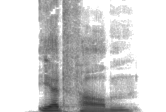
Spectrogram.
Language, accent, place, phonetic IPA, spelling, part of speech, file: German, Germany, Berlin, [ˈeːɐ̯tˌfaʁbn̩], erdfarben, adjective, De-erdfarben.ogg
- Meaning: earthy in colour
